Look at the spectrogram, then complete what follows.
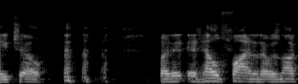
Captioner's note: chuckles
